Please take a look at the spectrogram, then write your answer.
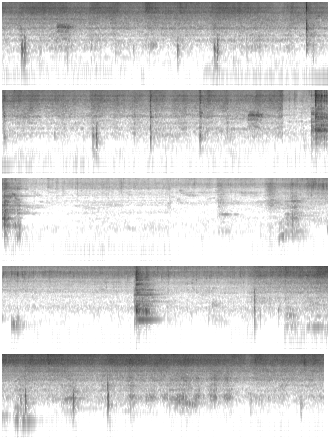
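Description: Ginger, turmeric and salt fry in a pan for a country chicken stew, giving a steady close hiss and sizzle with scattered stirring clatters and a brief louder scrape, easing off midway before the sizzle builds again.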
